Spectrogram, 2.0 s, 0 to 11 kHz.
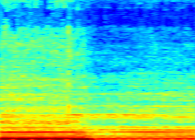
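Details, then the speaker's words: WAXIE Versa 2 carpet extractor (1.4 hours, suction complaint) solution pump on low pressure drawing chemical through injector with foam output; steady buzzy motor drone settling lower, nothing abnormal. Normal operation. "Okay, I'm testing the pump right now. It's on low pressure, and that draws the chemical through the lines into the hose via the injector, that glass device right there. And as you can see, we're getting some foam."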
